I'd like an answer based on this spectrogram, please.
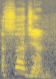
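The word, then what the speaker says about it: surgeon: करना है ध्यान दीजिए सर्जन में र को साइलेंट करना है तो आपको बोलना ही इ सर्जन हम वेरी गुड ही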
